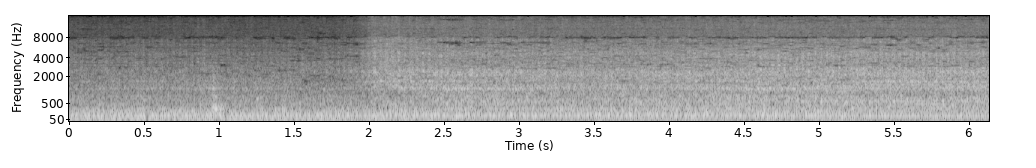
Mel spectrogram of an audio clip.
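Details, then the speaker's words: 1997 Toyota Corona, automatic, petrol: steady, even low idle with smooth unbroken beat, no knocks or misses; no conrod or other engine noise, no white smoke; normal healthy idle. "เครื่องดีนะครับก้านชาร์ปไม่ดังนะครับดาวไม่ดังนะครับ"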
